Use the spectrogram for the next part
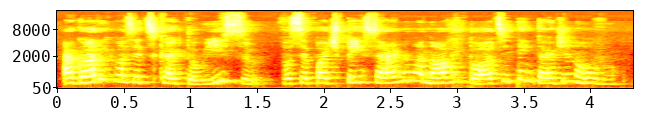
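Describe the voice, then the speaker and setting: A woman plays an upbeat science guide in an educational audio drama. Her voice is high and theatrical, explaining step by step in a roomy, echoey space. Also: animated, fast talker, darkish tone. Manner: didactic, theatrical.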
